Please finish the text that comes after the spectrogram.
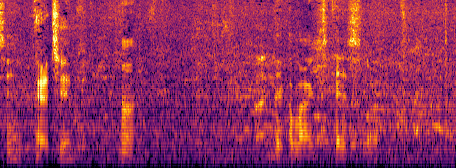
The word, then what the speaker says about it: Tesla: Nikolai Tesla. And it is just like the car is spelled.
